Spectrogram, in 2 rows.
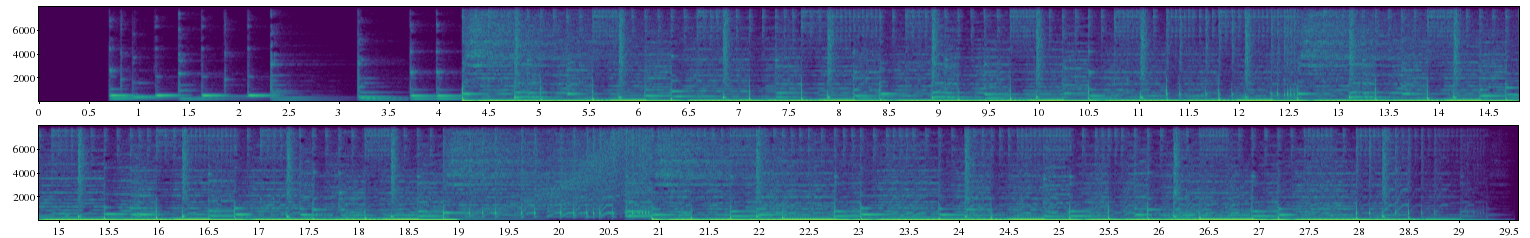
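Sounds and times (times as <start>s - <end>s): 
marimba remix: 0.7s - 29.4s.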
